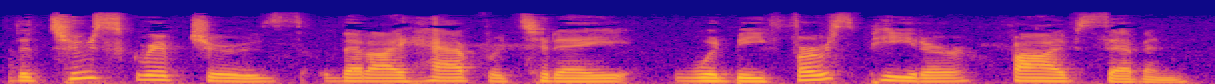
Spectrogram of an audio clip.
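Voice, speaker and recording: Hoarse older woman reading scripture gently. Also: low-pitched, takes it slowly. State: hoarse from a cold. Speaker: co-host.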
